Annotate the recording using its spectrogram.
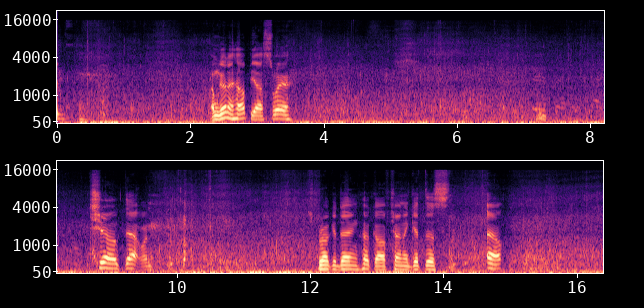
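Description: Small waves wash and splash against jetty rocks.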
